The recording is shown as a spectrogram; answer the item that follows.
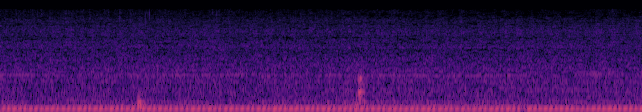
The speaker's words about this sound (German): Und das Auto ist an.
